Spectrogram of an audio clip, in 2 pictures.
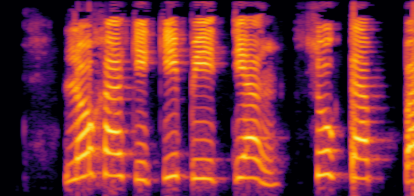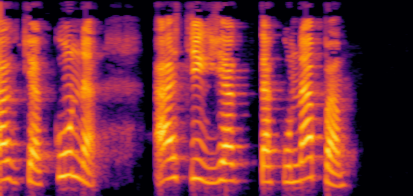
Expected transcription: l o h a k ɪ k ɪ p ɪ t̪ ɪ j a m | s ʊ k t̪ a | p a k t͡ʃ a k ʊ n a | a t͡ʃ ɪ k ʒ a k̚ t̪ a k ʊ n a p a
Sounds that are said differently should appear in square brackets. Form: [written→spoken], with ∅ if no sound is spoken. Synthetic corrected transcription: l o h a k ɪ k ɪ p ɪ t̪ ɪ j a [m→ŋ] | s ʊ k t̪ a | p a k t͡ʃ a k ʊ n a | a t͡ʃ ɪ k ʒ a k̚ t̪ a k ʊ n a p a

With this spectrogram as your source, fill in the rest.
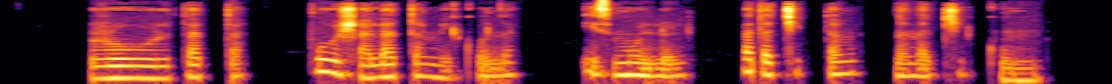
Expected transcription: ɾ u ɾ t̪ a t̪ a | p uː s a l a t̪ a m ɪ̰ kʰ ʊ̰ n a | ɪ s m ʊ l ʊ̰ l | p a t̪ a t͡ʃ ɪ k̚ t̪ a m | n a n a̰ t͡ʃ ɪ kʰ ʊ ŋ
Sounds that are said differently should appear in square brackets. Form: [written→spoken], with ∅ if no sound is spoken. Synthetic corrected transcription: ɾ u ɾ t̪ a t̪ a | p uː [s→ʃ] a l a t̪ a m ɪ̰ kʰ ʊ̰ n a | ɪ s m ʊ l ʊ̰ l | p a t̪ a t͡ʃ ɪ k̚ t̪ a m | n a n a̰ t͡ʃ ɪ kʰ ʊ ŋ

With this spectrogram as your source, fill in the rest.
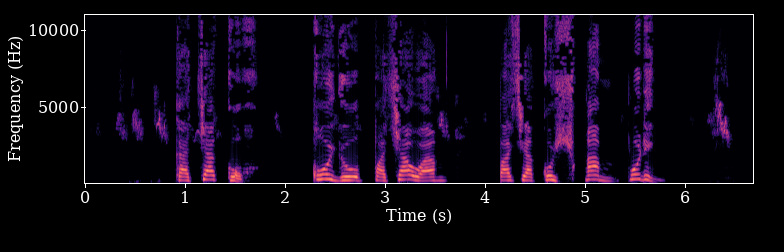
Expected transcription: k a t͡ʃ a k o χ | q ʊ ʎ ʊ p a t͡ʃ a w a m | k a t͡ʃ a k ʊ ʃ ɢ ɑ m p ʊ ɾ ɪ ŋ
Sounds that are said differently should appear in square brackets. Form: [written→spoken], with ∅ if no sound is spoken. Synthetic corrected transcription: k a t͡ʃ a k o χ | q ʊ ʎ ʊ p a t͡ʃ a w a m | [k→p] a t͡ʃ a k ʊ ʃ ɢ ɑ m p ʊ ɾ ɪ ŋ

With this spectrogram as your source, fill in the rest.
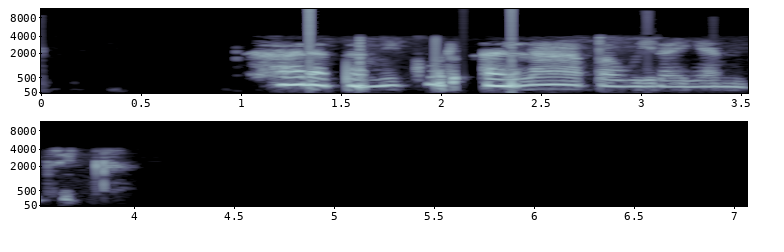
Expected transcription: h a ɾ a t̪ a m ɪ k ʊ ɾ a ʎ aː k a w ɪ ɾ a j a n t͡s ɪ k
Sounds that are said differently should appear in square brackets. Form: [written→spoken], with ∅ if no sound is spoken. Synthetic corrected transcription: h a ɾ a t̪ a m ɪ k ʊ ɾ a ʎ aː [k→p] a w ɪ ɾ a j a n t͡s ɪ k

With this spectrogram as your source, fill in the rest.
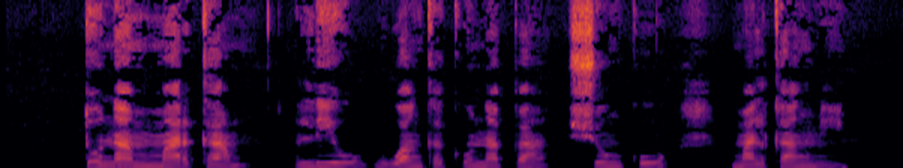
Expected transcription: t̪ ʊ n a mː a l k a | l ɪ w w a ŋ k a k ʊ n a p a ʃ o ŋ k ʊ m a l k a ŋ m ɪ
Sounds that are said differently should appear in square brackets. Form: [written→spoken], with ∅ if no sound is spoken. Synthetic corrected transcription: t̪ ʊ n a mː a [l→ɾ] k a | l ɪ w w a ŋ k a k ʊ n a p a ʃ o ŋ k ʊ m a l k a ŋ m ɪ

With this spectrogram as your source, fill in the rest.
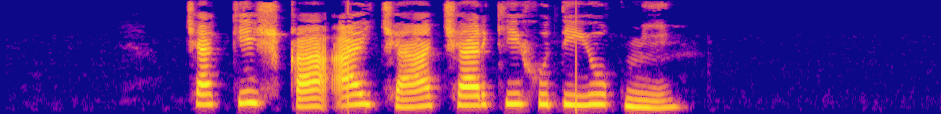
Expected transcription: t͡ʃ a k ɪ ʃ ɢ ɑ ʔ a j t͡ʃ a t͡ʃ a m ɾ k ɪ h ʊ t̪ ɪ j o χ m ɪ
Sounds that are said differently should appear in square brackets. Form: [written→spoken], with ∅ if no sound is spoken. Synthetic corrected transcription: t͡ʃ a k ɪ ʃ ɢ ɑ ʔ a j t͡ʃ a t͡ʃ a [m→∅] ɾ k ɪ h ʊ t̪ ɪ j o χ m ɪ

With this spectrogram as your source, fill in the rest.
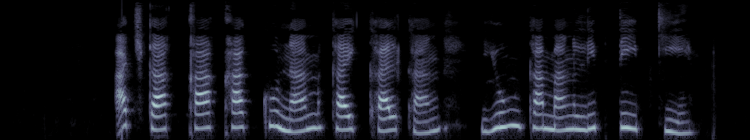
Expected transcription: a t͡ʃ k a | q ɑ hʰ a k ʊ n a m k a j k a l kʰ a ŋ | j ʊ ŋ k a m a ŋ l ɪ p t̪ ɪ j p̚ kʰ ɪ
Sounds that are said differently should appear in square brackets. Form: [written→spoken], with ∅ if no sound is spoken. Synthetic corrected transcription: a t͡ʃ k a | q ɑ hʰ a k ʊ n a m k a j [k→kʰ] a l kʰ a ŋ | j ʊ ŋ k a m a ŋ l ɪ p t̪ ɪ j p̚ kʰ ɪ

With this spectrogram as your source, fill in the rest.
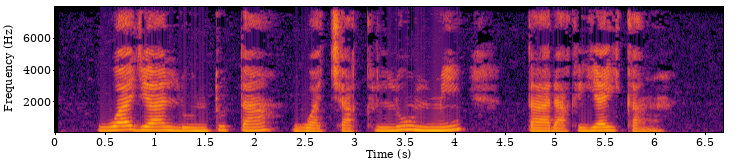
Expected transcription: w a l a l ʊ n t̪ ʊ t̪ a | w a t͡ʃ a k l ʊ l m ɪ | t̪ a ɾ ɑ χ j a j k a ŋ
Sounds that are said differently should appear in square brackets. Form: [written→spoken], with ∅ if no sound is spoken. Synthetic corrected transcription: w a [l→ʎ] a l ʊ n t̪ ʊ t̪ a | w a t͡ʃ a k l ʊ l m ɪ | t̪ a ɾ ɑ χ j a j k a ŋ

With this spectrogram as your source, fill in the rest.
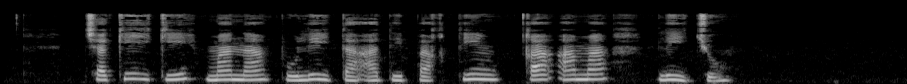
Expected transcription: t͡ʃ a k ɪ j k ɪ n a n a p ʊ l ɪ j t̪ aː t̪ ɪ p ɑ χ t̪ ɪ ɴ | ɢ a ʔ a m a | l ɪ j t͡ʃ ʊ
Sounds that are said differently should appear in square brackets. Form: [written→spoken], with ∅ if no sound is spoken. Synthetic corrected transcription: t͡ʃ a k ɪ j k ɪ [n→m] a n a p ʊ l ɪ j t̪ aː t̪ ɪ p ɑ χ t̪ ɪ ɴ | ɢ [a→ɑ] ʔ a m a | l ɪ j t͡ʃ ʊ

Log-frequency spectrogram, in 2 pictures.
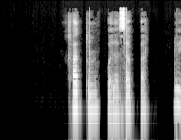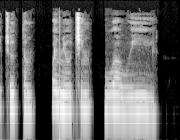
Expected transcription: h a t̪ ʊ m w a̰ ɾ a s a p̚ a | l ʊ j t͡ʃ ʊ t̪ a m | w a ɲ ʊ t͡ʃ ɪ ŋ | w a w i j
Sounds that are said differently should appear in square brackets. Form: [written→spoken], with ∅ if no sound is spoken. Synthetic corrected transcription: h a t̪ ʊ [m→ŋ] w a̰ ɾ a s a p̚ a | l ʊ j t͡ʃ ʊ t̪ a m | w a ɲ ʊ t͡ʃ ɪ ŋ | w a w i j

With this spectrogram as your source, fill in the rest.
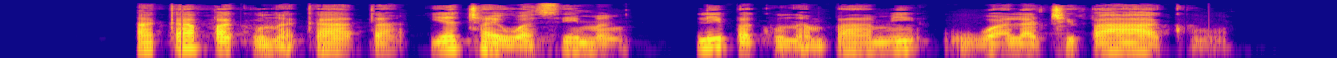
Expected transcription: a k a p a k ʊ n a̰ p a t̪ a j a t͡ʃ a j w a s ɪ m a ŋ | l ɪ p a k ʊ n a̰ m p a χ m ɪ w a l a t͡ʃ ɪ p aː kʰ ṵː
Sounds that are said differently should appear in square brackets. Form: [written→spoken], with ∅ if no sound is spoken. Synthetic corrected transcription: a k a p a k ʊ n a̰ [p→k] a t̪ a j a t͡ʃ a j w a s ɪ m a ŋ | l ɪ p a k ʊ n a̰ m p a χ m ɪ w a l a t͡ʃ ɪ p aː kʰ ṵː

